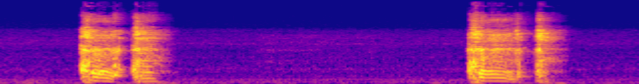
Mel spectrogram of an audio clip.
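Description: Two pairs of harsh, voiced coughs, four in all, with a barking quality in a quiet room.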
